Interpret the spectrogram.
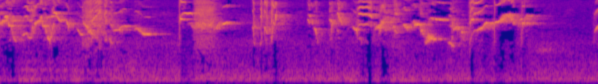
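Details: White-rumped shama singing hard on meeting a rival, a loud varied high song of whistles, rapid chatters and sweeping phrases with brief pauses.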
